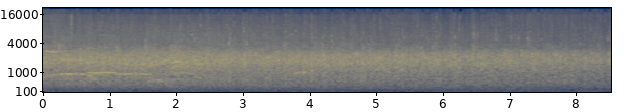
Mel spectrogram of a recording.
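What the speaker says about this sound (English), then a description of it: "Give this guy a round of applause" A seated audience at a live talk bursts into steady, loud applause for a young man standing in the front row, a dense wash of clapping that holds evenly for the full stretch without pause.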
